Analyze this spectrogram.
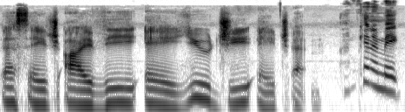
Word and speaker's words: Siobhan: But in all fairness, it is spelled Siobhan. No, no, no. I can't handle that. But pronounced Shivaughn.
